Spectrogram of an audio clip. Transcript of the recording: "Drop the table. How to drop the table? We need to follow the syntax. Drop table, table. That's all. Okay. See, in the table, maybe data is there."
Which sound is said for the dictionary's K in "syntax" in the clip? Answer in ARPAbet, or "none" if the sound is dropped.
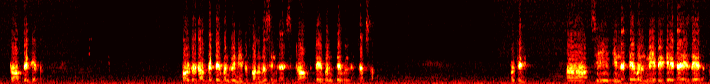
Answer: none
